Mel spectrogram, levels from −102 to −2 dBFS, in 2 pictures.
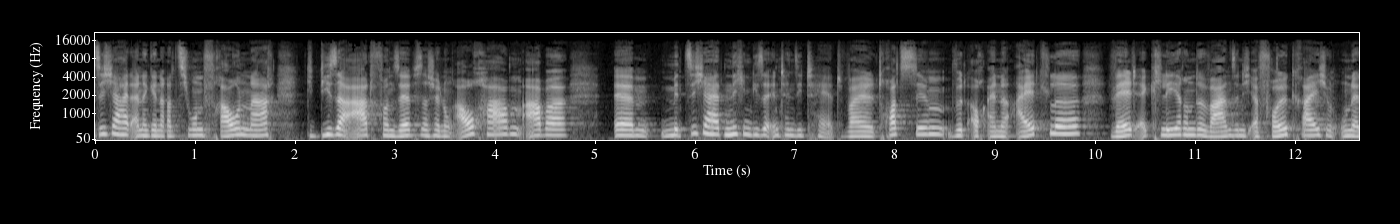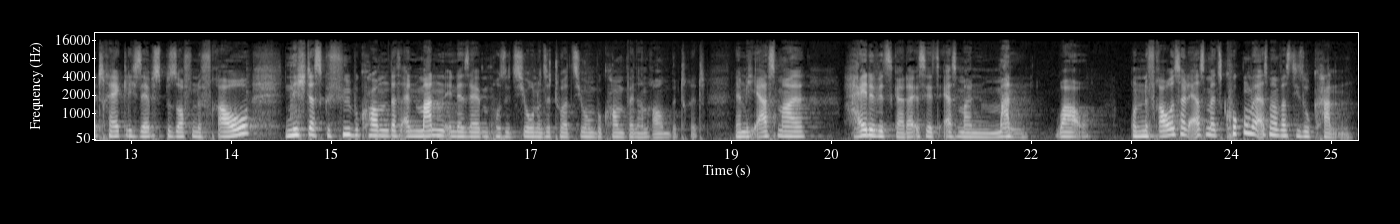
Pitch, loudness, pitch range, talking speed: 190 Hz, -28 LUFS, 165-215 Hz, 180 wpm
